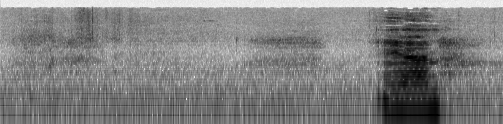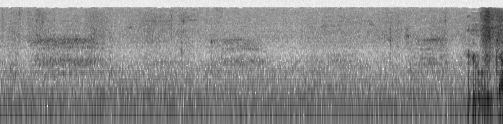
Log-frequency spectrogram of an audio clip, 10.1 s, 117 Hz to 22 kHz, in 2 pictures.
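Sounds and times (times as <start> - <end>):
steady low hum: 0.0 - 10.0
woman speaking: 3.8 - 4.6, 9.7 - 10.0.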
